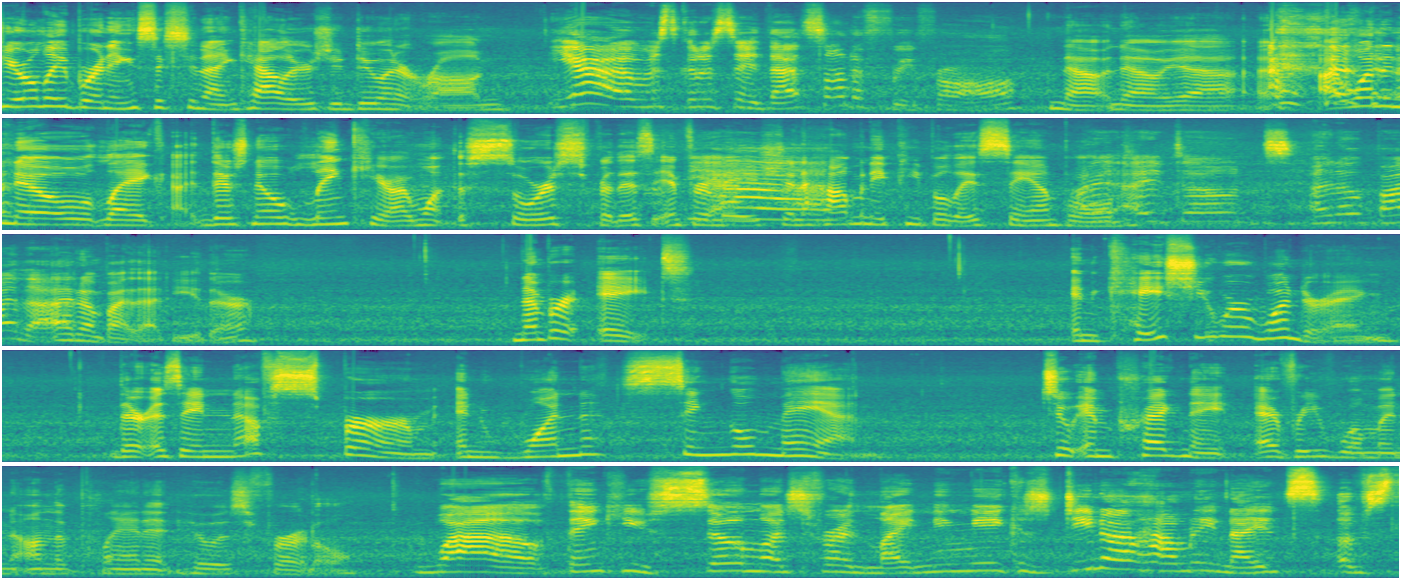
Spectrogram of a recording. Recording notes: Our ninth episode sounds like the mothership is landing but that's just the AC we forgot to turn off.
